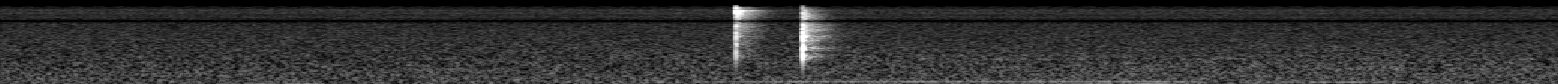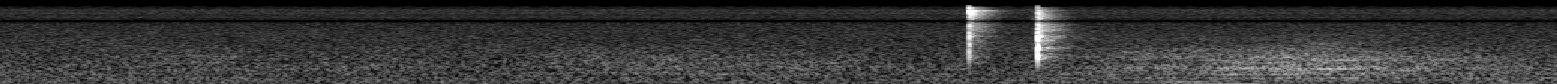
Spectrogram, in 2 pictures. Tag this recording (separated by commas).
Vehicle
